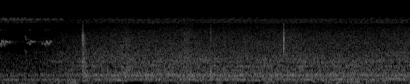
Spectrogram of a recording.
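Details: Honey bees in an open hive during an autumn inspection of a beekeeper's colonies, one of which has swarmed; a steady, dense droning hum of many bees with low banded tones, two faint clicks from handling the frames.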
